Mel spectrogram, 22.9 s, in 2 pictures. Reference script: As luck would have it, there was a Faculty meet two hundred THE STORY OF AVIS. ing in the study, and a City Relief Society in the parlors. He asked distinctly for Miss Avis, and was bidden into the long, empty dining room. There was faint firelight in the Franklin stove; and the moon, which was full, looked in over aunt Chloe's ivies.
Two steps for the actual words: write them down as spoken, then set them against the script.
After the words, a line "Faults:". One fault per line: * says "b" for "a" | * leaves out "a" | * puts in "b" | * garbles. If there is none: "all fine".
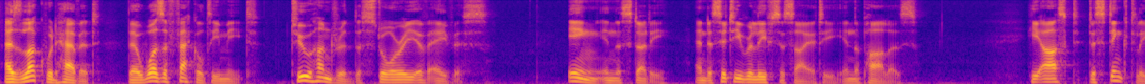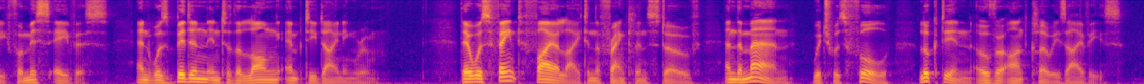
As luck would have it, there was a Faculty meet two hundred THE STORY OF AVIS. ing in the study, and a City Relief Society in the parlors. He asked distinctly for Miss Avis, and was bidden into the long, empty dining room. There was faint firelight in the Franklin stove; and the man, which was full, looked in over aunt Chloe's ivies.
Faults:
* says "man" for "moon"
